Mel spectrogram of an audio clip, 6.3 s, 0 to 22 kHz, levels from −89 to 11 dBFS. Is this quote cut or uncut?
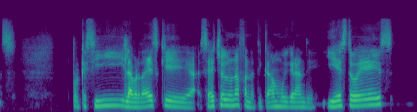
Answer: uncut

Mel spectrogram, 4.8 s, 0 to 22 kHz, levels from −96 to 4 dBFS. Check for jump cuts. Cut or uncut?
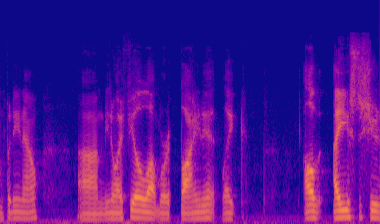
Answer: cut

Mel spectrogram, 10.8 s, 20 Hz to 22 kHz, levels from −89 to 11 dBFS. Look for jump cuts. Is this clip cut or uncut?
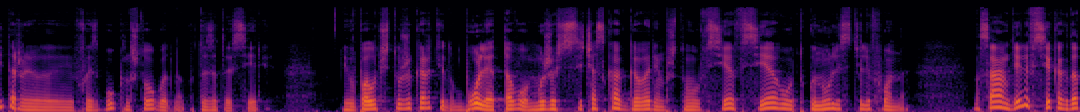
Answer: uncut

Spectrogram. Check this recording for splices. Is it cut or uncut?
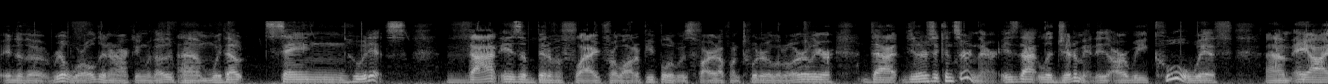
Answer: cut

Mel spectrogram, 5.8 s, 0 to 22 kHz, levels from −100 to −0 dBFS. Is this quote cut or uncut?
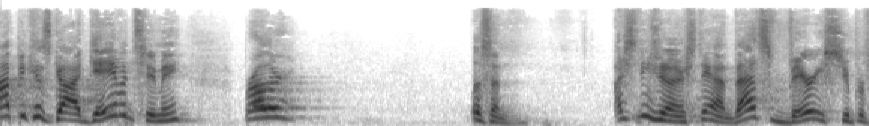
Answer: uncut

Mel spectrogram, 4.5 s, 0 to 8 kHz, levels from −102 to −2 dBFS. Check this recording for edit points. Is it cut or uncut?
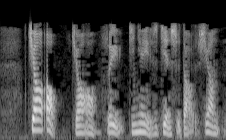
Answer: uncut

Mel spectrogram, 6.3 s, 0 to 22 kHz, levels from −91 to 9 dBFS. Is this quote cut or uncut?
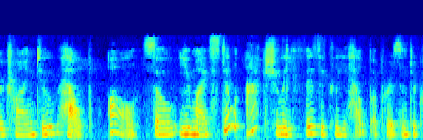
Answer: cut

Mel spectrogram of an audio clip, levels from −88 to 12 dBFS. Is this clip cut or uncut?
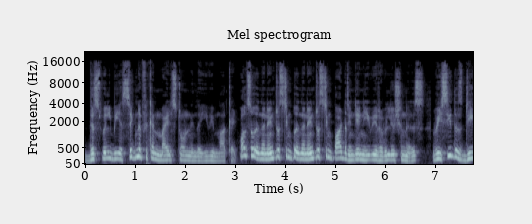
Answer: cut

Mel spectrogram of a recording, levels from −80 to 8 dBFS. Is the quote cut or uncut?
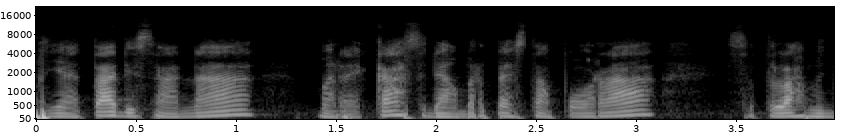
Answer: uncut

